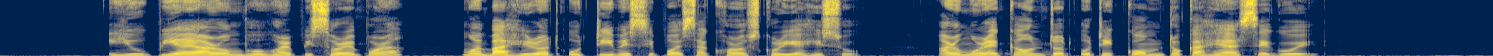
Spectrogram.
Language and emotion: Assamese, sad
